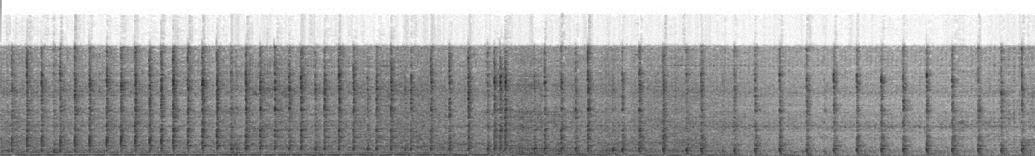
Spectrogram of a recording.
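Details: Yamaha Alfa motorbike that wouldn't start, fixed after finding a broken red wire at the regulator socket: steady, even single-cylinder putter at idle with regular firing beat, no misses; running normally.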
